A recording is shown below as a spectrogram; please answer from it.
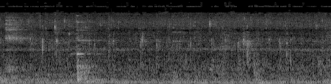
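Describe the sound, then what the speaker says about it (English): Vegetables sautéing in oil in a pan give a soft, steady sizzle with a few brief stirring clicks, fairly quiet and close. "We are going to saute the veggies"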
